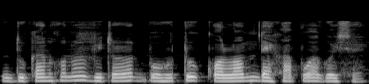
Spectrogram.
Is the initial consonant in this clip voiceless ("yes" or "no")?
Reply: no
